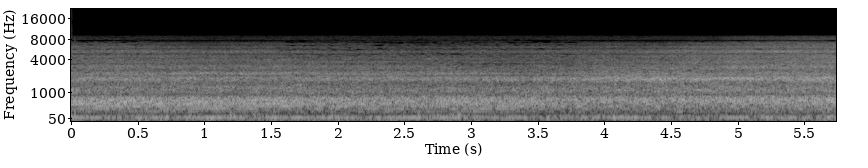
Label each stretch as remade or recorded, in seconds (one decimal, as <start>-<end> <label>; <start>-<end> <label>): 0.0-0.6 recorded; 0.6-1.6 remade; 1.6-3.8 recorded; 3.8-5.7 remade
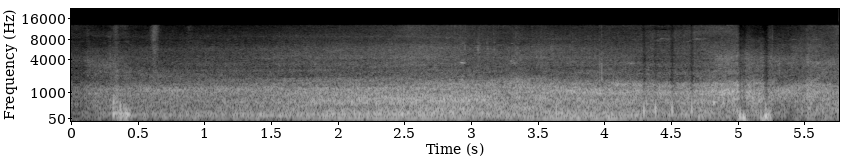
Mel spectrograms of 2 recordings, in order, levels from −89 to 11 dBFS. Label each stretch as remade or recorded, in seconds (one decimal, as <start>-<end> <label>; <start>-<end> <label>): 0.0-5.8 recorded

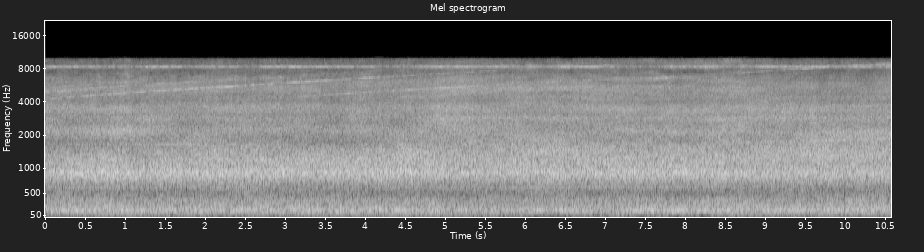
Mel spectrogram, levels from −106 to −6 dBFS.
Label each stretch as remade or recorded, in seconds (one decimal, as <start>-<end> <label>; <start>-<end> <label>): 0.0-5.8 recorded; 5.8-6.6 remade; 6.6-7.1 recorded; 7.1-8.7 remade; 8.7-10.6 recorded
